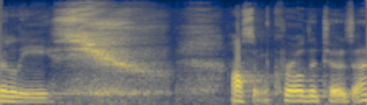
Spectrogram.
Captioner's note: exhaling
